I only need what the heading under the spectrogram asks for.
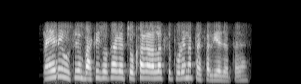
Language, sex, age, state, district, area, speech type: Hindi, female, 30-45, Uttar Pradesh, Chandauli, rural, conversation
